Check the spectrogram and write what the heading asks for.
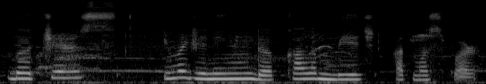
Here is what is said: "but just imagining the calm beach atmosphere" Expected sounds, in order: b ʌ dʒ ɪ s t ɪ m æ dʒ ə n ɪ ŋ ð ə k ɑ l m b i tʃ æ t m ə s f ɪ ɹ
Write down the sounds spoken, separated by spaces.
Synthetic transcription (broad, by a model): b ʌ tʃ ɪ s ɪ m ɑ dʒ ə n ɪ ŋ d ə k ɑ l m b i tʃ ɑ t m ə s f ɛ ɹ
